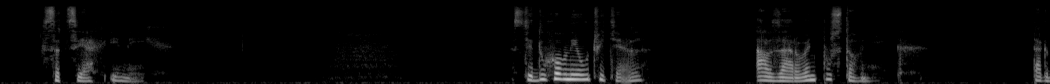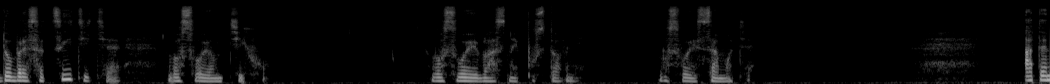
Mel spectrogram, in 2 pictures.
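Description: A middle-aged woman talks warmly and close up, with pauses between phrases.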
